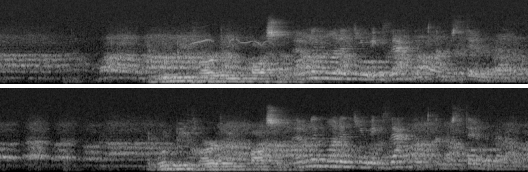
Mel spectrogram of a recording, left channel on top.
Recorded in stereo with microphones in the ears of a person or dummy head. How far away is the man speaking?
About 5 m.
